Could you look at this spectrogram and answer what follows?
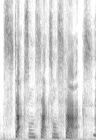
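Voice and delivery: put-on slow drawled character accent; character's accent. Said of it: "You say it in her accent so good".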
